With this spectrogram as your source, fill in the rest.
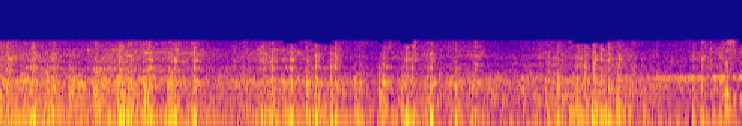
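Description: A train passing on a railway line close to a back garden, a continuous rumbling roll with faint rhythmic clatter that stays steady and fairly near throughout, with no speech.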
